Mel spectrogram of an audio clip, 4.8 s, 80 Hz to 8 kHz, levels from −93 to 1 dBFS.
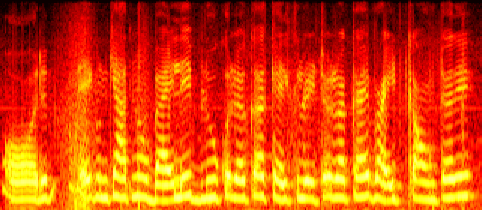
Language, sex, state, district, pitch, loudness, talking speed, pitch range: Hindi, female, Bihar, Jahanabad, 255 Hz, -13 LUFS, 200 wpm, 240-275 Hz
